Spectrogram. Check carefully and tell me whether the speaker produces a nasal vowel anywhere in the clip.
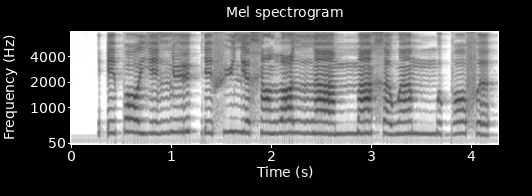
yes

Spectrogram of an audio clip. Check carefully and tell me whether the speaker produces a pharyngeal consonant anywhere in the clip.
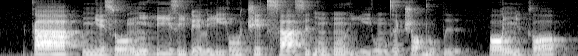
no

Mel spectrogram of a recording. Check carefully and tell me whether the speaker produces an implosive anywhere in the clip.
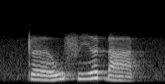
yes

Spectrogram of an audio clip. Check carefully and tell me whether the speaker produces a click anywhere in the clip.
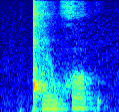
yes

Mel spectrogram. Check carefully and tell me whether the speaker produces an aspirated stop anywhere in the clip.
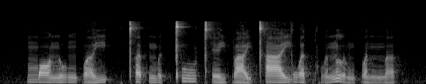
yes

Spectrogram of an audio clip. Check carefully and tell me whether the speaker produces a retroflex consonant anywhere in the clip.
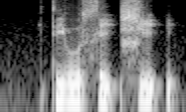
no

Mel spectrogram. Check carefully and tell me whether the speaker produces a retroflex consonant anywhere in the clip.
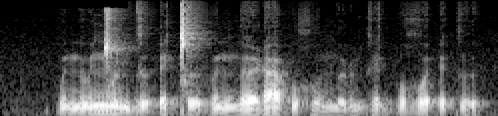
yes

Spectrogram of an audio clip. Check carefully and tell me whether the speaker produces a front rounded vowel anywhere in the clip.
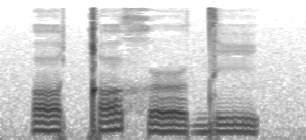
no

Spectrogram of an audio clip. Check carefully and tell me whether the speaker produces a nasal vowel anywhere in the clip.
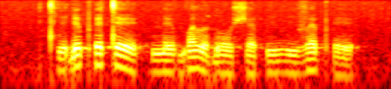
no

